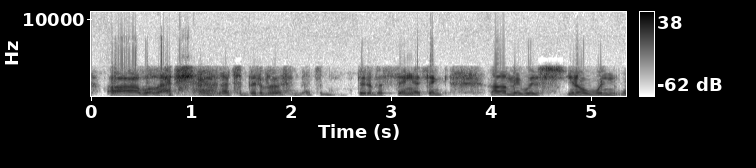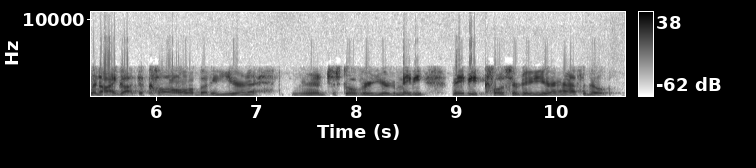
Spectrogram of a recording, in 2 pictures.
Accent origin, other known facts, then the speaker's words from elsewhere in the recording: Victoria, British Columbia, Canada; also born or lived in North Vancouver; I was born in North Vancouver, but I came up in the Victoria scene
